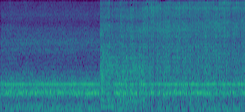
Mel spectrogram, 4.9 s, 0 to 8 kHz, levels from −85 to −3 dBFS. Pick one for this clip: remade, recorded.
recorded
